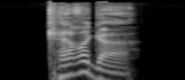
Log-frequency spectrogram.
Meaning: comparative degree of karg
- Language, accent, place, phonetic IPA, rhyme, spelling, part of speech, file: German, Germany, Berlin, [ˈkɛʁɡɐ], -ɛʁɡɐ, kärger, adjective, De-kärger.ogg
